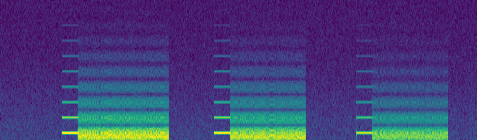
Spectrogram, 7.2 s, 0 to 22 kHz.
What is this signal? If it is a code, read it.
POCSAG pager data (2400 baud), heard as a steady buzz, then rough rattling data.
